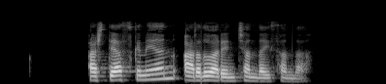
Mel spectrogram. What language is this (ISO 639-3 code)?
eus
